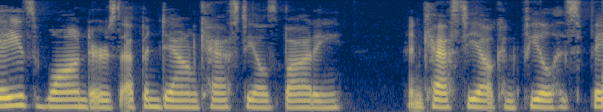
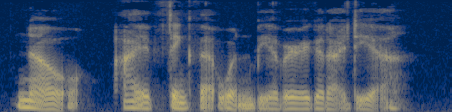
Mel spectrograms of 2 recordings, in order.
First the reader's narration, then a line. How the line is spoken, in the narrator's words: he manages to mutter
